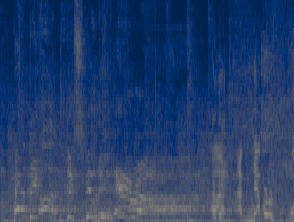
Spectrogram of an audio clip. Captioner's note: fans cheering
